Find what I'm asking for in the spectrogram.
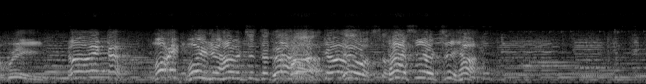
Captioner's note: men speaking in foreign language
